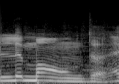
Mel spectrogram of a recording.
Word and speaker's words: Le Monde: Il prestigiosissimo quotidiano francese Le Monde.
